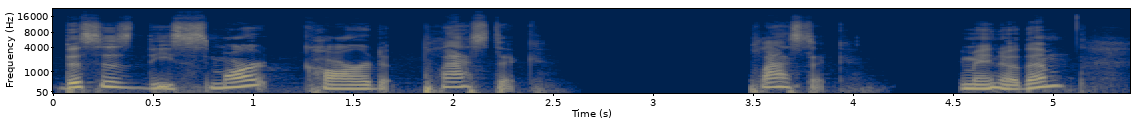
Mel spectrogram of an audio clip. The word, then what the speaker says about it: Plastc: So for those of you who do not know, Plastc, spelled without an I, same way as plastic, but no I.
